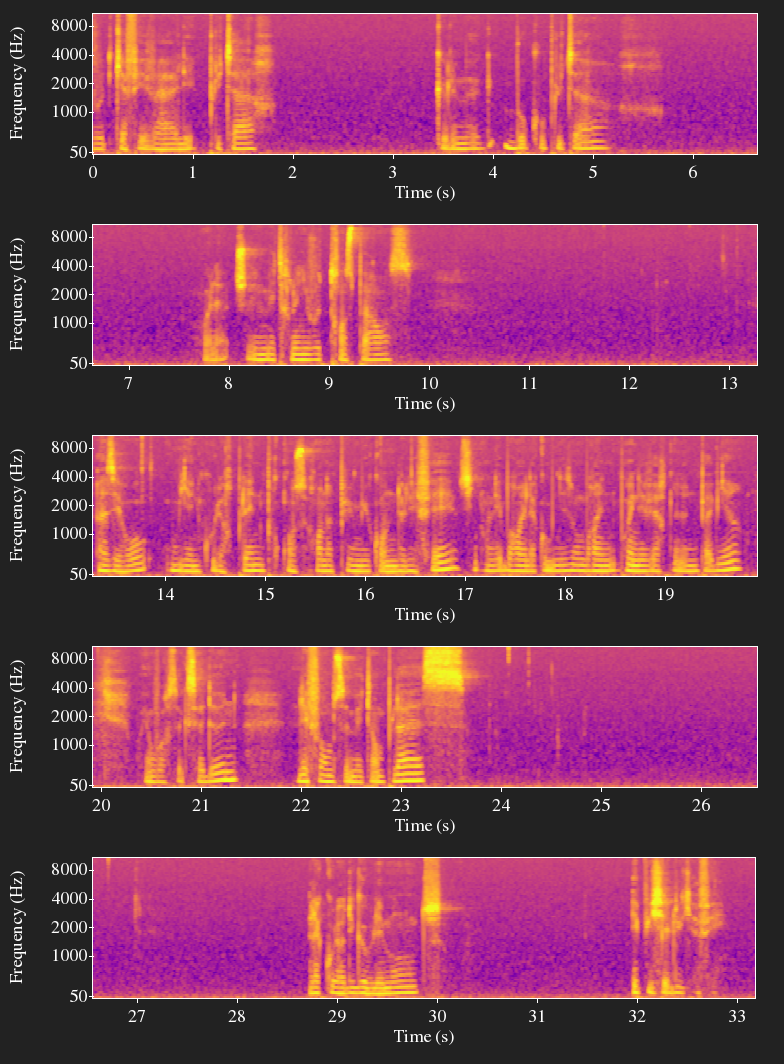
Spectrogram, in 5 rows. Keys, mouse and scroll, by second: 1.1 click, 2.6-4.6 drag, 5.1-6.7 drag, 8.7 click, 9.8 click, 11.4 click, 12.7 click, 13.0 1, 13.7 Return, 16.3 ctrl+scroll down 2, 17.0 ctrl+scroll up 3, 19.7 click, 21.2-33.1 drag.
